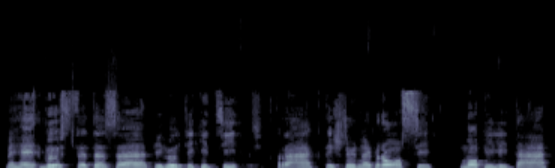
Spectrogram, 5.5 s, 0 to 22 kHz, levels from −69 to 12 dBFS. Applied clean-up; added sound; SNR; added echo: neural mask model Resemble Enhance denoiser.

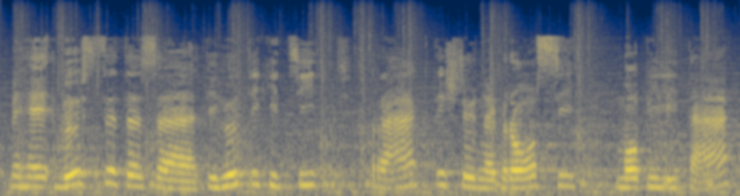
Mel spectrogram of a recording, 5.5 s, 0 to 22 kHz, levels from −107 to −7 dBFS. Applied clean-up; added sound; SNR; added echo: none; Crowd; 13 dB; none.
